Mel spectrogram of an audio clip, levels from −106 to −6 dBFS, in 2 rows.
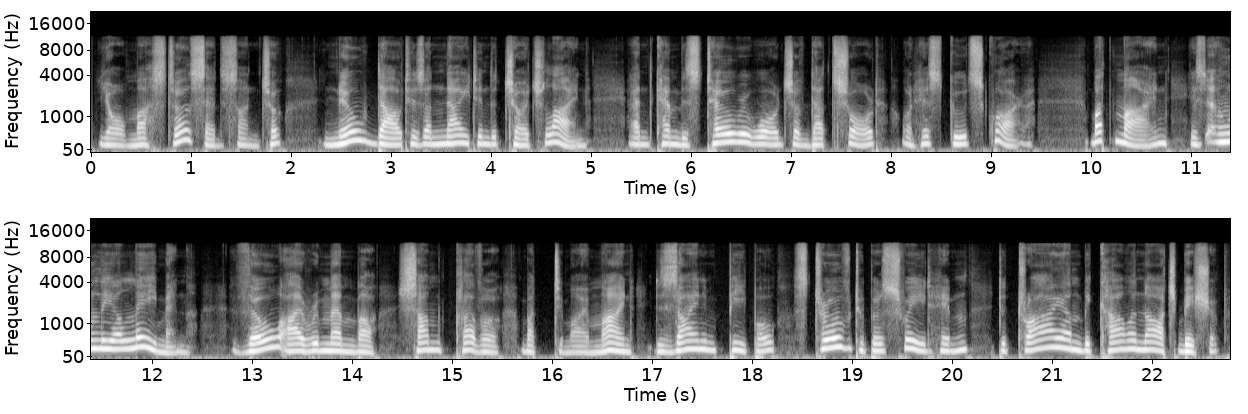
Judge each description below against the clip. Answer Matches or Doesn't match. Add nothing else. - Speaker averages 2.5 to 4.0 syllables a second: Matches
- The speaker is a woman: Doesn't match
